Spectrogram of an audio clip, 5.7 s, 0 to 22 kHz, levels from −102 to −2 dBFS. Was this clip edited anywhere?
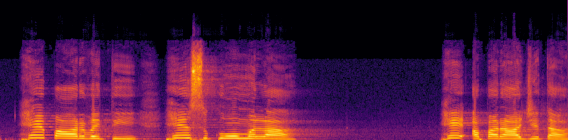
no; 0 cuts

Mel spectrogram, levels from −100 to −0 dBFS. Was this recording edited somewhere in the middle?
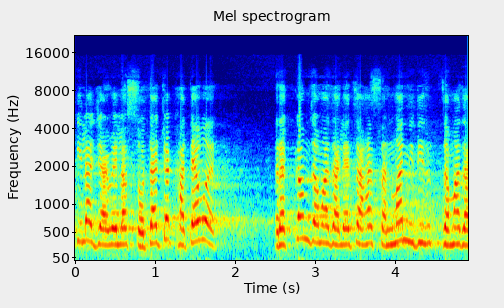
no; 0 cuts

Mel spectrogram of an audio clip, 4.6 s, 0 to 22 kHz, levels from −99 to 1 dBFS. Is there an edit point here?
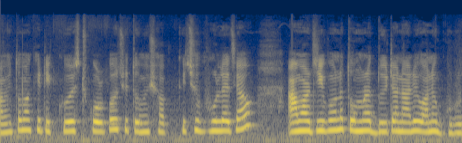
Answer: no; 0 cuts

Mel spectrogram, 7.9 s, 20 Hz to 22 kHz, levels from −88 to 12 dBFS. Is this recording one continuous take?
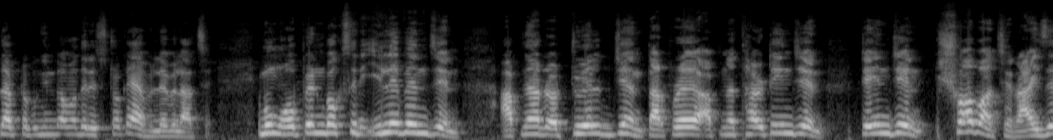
yes; 0 cuts

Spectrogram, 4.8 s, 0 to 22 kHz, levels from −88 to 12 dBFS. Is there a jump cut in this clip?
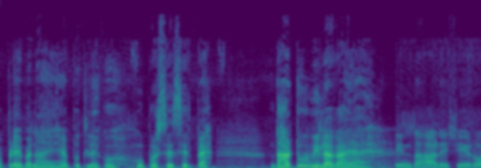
yes; 1 cut; at 3.8 s

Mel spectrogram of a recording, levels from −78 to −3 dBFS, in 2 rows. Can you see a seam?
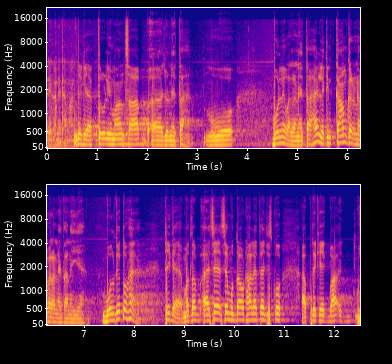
no; 0 cuts

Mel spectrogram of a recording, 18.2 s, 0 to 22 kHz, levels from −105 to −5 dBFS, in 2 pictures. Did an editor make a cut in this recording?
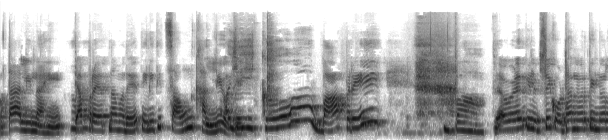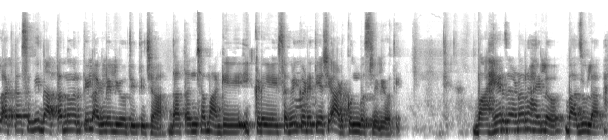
no; 0 cuts

